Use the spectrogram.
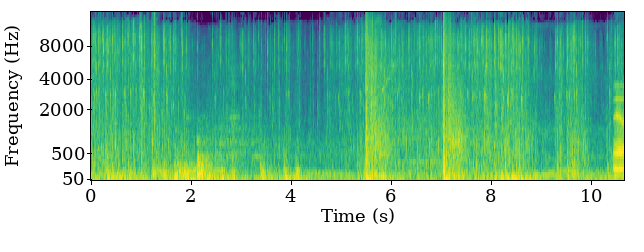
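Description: Scattered gunfire in Fallout 4 rings out as a string of irregular shots, with two sharp, louder bangs standing out over a busy, clattering game background.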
